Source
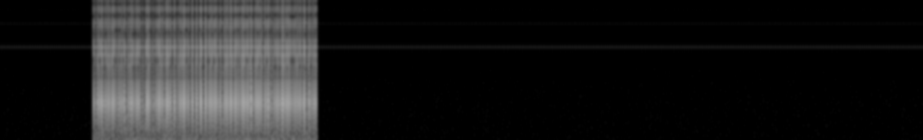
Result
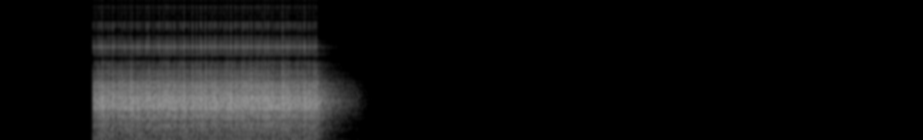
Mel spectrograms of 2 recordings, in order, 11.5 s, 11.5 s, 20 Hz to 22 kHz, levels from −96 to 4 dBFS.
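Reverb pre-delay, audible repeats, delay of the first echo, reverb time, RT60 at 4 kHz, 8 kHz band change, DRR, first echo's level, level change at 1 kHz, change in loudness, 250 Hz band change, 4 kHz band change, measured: 3 ms, none, none, 1.0 s, 0.95 s, -21.5 dB, 0.0 dB, none, -8.5 dB, -11.0 dB, -8.0 dB, -22.0 dB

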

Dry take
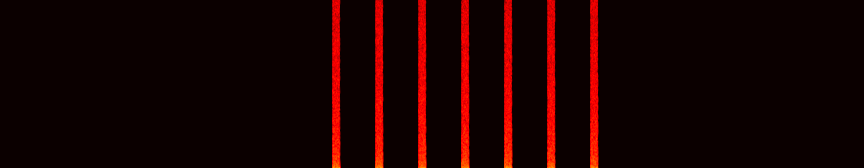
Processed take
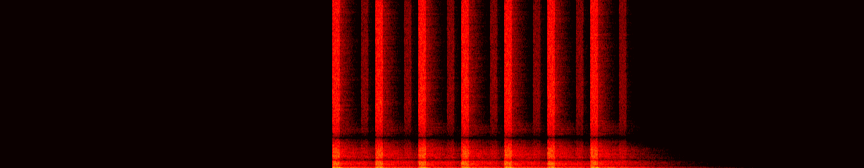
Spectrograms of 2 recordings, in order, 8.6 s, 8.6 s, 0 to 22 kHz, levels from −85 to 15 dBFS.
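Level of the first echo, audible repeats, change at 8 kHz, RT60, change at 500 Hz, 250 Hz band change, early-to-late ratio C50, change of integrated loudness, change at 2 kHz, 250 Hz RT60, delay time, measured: -20.0 dB, 1, +1.5 dB, 1.5 s, +3.0 dB, -3.0 dB, 9.0 dB, +1.5 dB, +3.5 dB, 2.0 s, 0.285 s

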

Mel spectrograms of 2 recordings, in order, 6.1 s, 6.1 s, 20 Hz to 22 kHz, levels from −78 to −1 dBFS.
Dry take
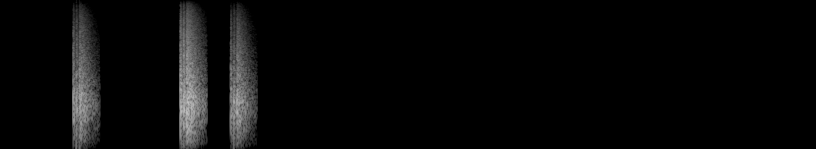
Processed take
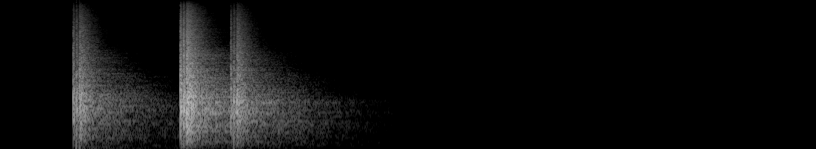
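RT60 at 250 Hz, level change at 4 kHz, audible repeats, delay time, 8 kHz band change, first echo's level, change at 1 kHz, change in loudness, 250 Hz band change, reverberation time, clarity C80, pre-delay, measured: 2.4 s, -1.0 dB, none, none, -1.0 dB, none, -1.0 dB, -1.0 dB, -0.5 dB, 1.9 s, 10.5 dB, 29 ms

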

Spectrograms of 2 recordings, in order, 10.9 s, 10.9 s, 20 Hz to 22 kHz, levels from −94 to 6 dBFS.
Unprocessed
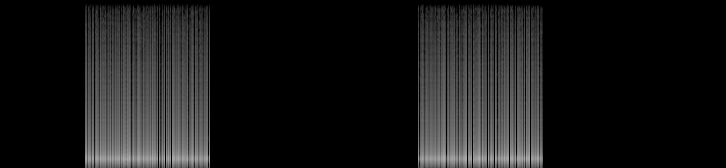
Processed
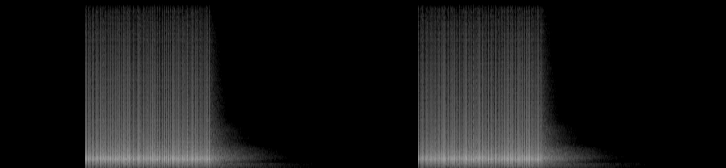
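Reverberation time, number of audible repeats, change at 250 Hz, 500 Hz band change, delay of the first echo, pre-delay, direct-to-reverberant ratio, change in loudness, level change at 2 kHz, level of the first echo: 2.0 s, none, -4.0 dB, -4.5 dB, none, 7 ms, 5.0 dB, -5.0 dB, -5.0 dB, none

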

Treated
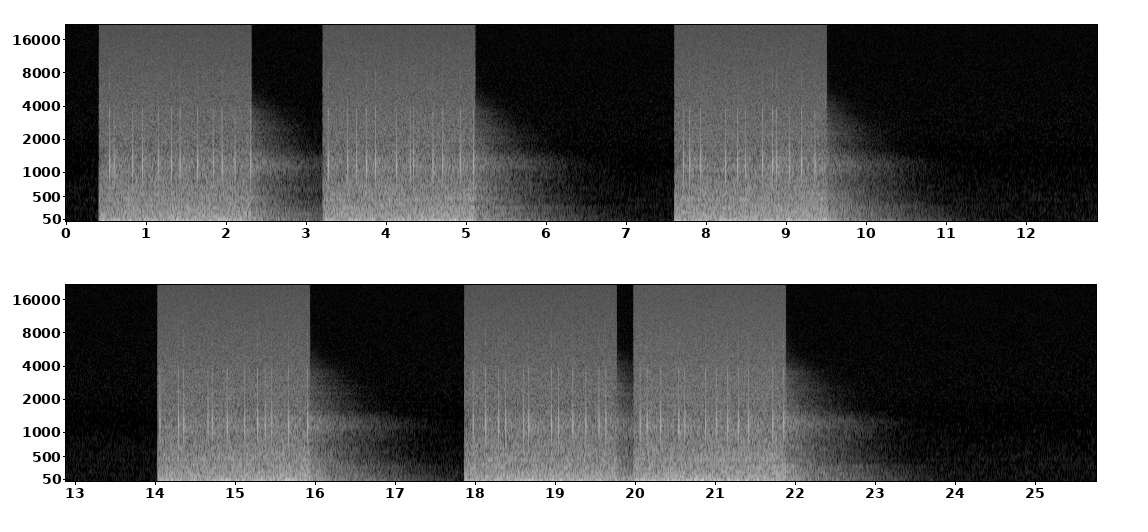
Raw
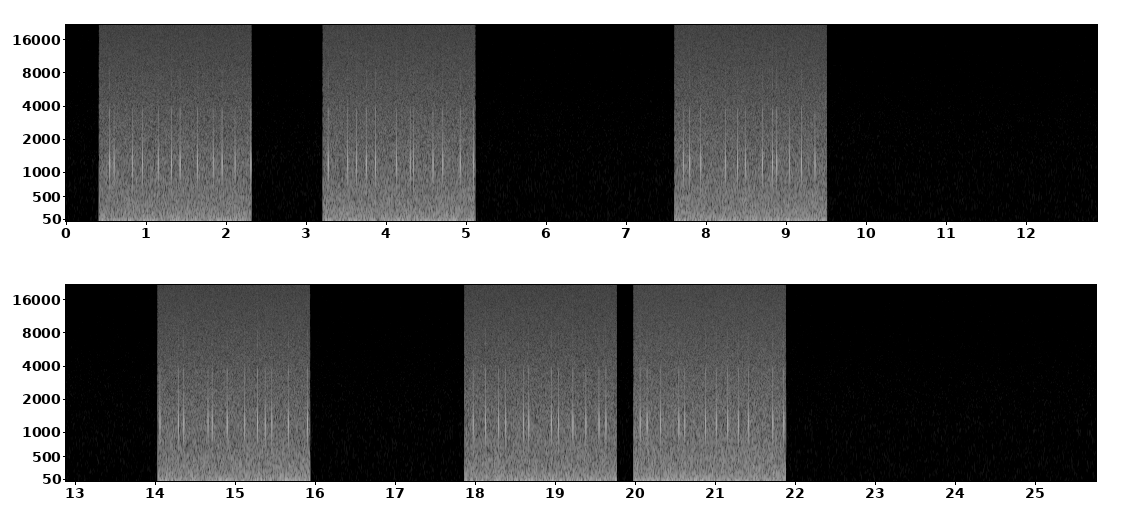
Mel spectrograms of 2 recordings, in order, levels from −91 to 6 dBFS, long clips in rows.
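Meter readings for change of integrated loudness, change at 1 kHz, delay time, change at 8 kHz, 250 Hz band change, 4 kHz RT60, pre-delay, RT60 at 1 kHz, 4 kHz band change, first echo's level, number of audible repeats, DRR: +5.0 dB, +3.0 dB, none, +6.0 dB, +7.5 dB, 1.3 s, 6 ms, 2.2 s, +5.5 dB, none, none, 6.0 dB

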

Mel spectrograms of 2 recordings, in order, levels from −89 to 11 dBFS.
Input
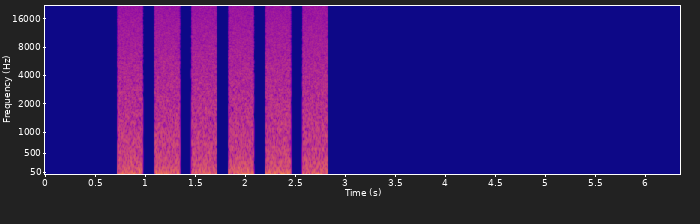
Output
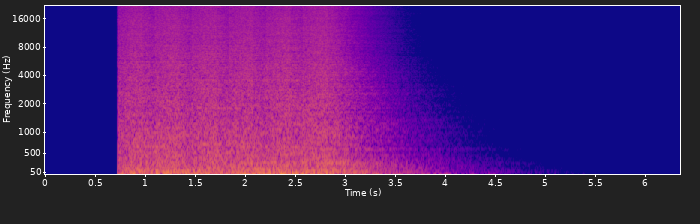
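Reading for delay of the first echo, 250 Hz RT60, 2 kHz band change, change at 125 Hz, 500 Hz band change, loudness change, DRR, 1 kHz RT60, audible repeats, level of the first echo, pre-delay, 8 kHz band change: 0.115 s, 2.2 s, +2.5 dB, +4.5 dB, +3.5 dB, +2.5 dB, -2.5 dB, 1.8 s, 1, -7.5 dB, 38 ms, +2.5 dB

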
